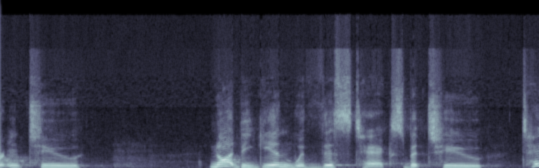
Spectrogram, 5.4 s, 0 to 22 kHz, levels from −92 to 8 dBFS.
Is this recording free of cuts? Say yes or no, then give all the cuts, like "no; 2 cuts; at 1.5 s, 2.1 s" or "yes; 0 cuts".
no; 1 cut; at 2.4 s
